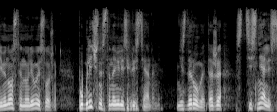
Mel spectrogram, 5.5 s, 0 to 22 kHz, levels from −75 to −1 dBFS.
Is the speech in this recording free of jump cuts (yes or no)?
yes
